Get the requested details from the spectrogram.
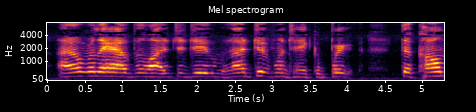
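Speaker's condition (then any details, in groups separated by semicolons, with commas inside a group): Traumatic brain injury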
